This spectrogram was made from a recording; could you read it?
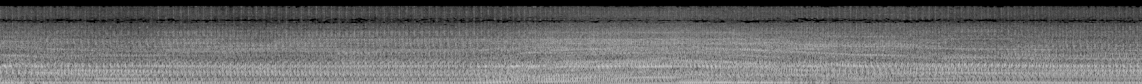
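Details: Citroën Ami 8 air-cooled twin warm on the bench without fan, uneven idle with dropping beats and wavering speed, heavy ignition misfire; breaker points spark heavily, weak plug spark, suspected faulty condenser, coughing through carburettor.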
